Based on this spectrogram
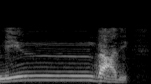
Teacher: ثم اتخذتم العجل من بعدي، من نون ساكنة، بعدي أي نون تقابلني ساكنة، جي بعديها ميم أي تنوين، جي بعدي ميم هعمل حاجة اسمها إيه؟ إقلاب، بشيل النون دي خالص وحط مكانها ميم واخف الميم دي في الباء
